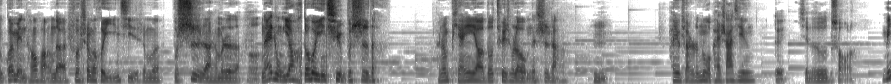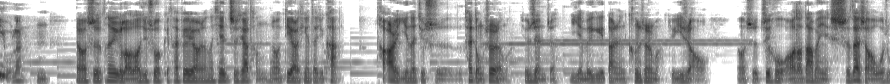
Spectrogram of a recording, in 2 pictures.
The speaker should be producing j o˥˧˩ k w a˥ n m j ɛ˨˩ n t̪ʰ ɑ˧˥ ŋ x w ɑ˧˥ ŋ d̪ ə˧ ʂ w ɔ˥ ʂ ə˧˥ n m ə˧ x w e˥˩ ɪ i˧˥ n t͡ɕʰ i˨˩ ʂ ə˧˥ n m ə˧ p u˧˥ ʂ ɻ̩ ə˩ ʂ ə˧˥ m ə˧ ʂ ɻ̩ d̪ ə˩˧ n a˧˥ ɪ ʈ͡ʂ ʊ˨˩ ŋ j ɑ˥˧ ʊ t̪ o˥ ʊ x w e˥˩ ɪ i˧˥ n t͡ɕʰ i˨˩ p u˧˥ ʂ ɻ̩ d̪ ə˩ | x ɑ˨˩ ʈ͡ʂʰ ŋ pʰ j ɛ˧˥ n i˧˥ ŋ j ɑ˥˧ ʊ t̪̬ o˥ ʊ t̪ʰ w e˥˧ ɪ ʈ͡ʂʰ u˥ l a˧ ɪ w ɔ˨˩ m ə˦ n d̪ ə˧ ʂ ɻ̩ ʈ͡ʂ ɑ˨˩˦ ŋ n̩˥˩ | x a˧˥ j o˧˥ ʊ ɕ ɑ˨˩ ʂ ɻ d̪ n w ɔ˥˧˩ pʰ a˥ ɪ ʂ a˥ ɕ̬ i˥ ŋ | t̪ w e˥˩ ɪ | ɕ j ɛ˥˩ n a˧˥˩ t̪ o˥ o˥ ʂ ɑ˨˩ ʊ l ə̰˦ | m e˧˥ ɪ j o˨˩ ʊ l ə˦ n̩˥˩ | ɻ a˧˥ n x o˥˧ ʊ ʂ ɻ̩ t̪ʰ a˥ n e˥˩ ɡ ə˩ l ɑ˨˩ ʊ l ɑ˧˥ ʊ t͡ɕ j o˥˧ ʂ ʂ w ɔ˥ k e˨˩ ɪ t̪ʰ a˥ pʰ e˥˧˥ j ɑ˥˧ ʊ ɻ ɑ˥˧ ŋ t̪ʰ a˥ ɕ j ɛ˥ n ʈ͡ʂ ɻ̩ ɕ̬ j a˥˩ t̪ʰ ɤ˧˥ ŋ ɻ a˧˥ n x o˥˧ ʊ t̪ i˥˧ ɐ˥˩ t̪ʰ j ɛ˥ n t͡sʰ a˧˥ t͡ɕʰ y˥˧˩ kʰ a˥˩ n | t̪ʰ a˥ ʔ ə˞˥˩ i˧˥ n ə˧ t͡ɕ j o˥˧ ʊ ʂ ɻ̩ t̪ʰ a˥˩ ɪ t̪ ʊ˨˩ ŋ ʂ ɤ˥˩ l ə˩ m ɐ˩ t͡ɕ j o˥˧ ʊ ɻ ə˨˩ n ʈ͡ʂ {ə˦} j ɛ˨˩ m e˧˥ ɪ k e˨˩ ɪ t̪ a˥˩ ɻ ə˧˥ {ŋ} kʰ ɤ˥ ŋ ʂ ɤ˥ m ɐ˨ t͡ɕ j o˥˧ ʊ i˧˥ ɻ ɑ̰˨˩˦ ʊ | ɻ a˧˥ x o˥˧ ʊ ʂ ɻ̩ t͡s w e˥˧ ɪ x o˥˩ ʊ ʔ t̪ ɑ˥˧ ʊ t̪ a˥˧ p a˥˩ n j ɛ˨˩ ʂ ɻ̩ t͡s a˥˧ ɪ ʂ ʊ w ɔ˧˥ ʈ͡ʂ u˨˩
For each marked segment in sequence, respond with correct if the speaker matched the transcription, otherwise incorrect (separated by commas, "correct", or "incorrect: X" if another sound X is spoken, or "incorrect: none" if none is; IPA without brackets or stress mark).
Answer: correct, incorrect: n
